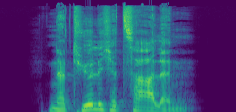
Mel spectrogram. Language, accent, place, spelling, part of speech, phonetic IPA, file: German, Germany, Berlin, natürliche Zahlen, noun, [naˈtyːɐ̯lɪçə ˈt͡saːlən], De-natürliche Zahlen.ogg
- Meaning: plural of natürliche Zahl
